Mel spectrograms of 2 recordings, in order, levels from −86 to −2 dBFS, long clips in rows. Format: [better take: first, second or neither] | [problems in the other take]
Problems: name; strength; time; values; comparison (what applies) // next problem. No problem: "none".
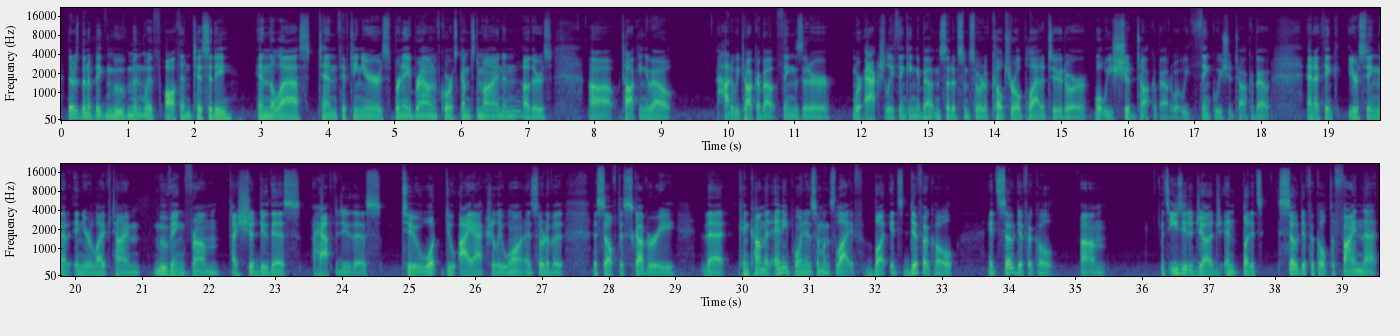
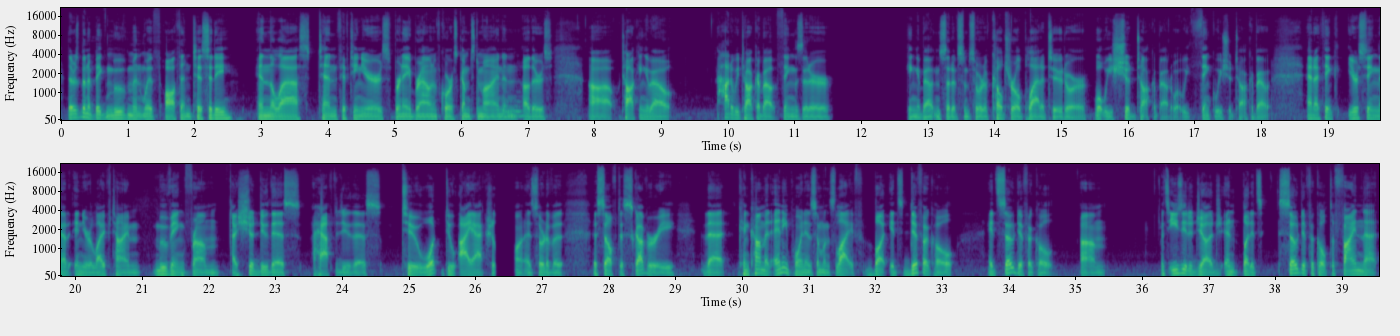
first | audio cutting out; at 12 s for 1 s and at 26 s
